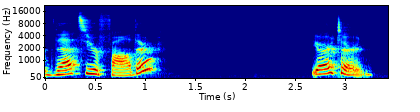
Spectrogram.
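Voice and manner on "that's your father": level tune jumping sharply up on "father". Modeling a question statement for students to mimic, level, then sudden rise on father. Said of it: "see if you can mimic my intonation".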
